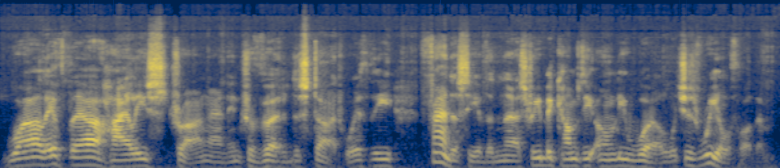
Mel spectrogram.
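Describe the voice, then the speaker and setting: An actor playing an affable psychiatrist in a 1950s radio drama, explaining things in a measured, professional way. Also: male voice, lowish voice, breathy edge. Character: affable, matter-of-fact male psychiatrist, family friend.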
